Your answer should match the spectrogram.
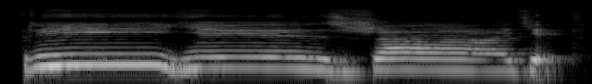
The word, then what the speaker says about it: приезжает: Y luego tenemos la J. Entonces, juntos, Z, J, Z, J. Claro, si quieres pronunciarlo bien, puedes decir cómo se escribe. Приезжает.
